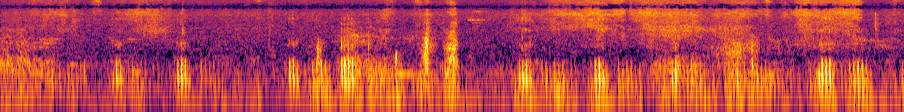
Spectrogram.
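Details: Pet Savannah cat in blissful contentment during a long fussing session, purring softly: a quiet, low rumble pulsing in uneven beats, each breath cycle marked by a gentle swell, with light handling noises.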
